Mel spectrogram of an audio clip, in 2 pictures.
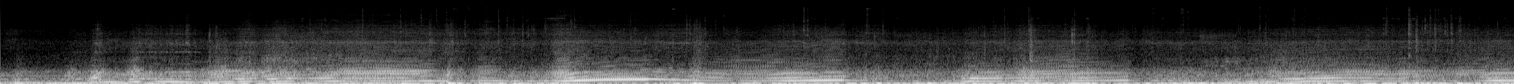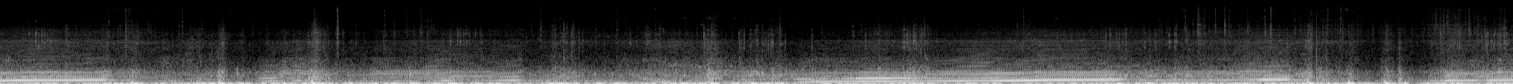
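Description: Honda CRX engine heard from inside the cabin, revving up and falling back again and again as the car accelerates and slows through the cones, with one long climb in pitch about two-thirds of the way through. A steady low rumble of road and wind noise runs underneath.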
